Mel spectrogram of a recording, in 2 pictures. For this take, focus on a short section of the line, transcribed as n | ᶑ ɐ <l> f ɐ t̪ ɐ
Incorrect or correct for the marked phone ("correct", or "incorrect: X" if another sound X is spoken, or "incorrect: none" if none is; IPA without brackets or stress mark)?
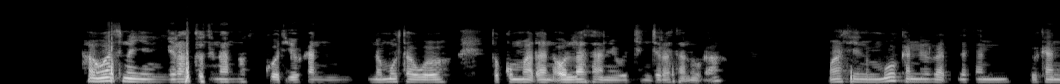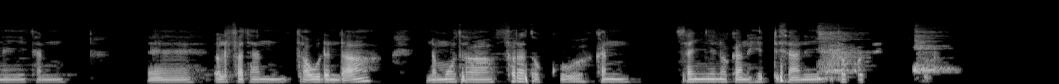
correct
